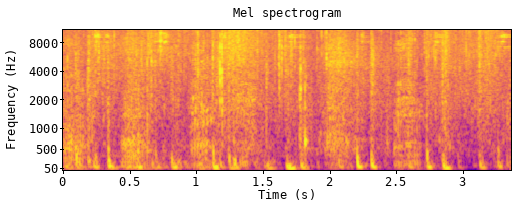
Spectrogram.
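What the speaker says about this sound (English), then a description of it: "I never noticed horses down here." Horses clip-clopping in the video game Red Dead Redemption 2, with a steady patter of hooves on hard ground, close, under light background ambience and faint game sounds.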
